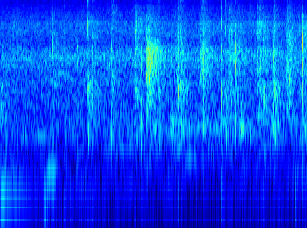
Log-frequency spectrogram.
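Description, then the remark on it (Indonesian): Audience applause for the opening speaker of a discussion on media: a steady, dense patter of many hands clapping at moderate volume for about three seconds, with a few sharper individual claps standing out and no talking. “Tepuk tangan untuk kita pemantik kita.”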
